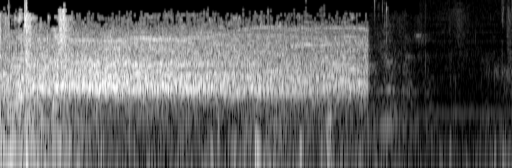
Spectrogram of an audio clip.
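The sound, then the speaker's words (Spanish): A live studio audience cheers in a loud, dense wash of voices and whoops that holds steady, then cuts off abruptly, leaving quieter background noise. “Arrancamos. Eso es el público magnífico.”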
